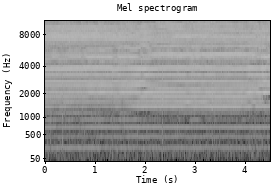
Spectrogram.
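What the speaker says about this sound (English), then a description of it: "the caps are taking over, running the motor" An electric motor powered by supercapacitors and a battery runs with a steady, close, high-pitched whine and hum, holding a constant tone without voices.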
